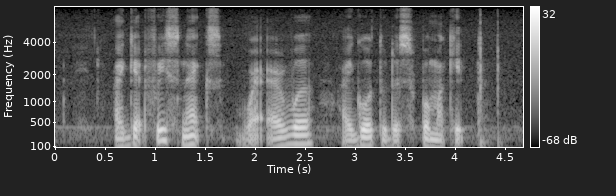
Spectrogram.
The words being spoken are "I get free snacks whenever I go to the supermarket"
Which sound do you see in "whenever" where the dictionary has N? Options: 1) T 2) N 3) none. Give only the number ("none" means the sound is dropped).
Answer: 3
